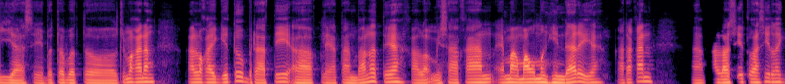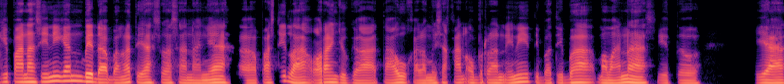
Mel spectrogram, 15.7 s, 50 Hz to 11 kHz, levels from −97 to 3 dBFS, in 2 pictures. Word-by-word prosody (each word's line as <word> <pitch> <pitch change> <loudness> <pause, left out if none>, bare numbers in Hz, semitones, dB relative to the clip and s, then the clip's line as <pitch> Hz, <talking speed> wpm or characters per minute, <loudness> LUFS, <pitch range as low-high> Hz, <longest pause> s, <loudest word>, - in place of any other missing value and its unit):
Iya, 110 -1 +1
sih 105 - -7
betul 110 +1 -2
betul, 105 -1 0 0.2
cuma 135 - +1
kadang 145 +1 +5 0.3
kalau 130 +1 +2
kayak 125 -1 +2
gitu 140 +6 -2
berarti, 110 +4 -1
eee, 110 -1 +3
kelihatan 110 0 -3
banget 155 +7 +2
ya - - +7
kalau 110 0 0
misalkan 120 +4 +1 0.2
emang 125 +1 +5
mau 125 +1 +8
menghindari 125 +3 +5
ya, - - -1 0.2
karena 110 +3 -4
kan, 165 0 +3 0.4
eee, 105 0 -4
kalau 120 +1 +3
situasi 135 0 -1
lagi 145 0 -2
panas 140 0 +3
ini 165 +4 +2
kan 185 +1 +2
beda 140 -6 +5
banget 115 +5 -1
ya - - +2
suasananya, 110 -1 -2 0.3
eee, 100 -1 -4
pastilah 115 +1 -1
orang 130 +5 +2
juga 105 0 -5 0.2
tau 105 +2 0
kalau 100 0 -4
misalkan 115 +2 -5
obrolan 110 0 -3
ini 125 +5 +2
tiba-tiba 105 +1 -5 0.3
memanas 110 +2 +2
gitu. 100 0 -10 0.8
Iya, 110 0 +1
115 Hz, 175 wpm, -23 LUFS, 105-130 Hz, 0.8 s, mau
